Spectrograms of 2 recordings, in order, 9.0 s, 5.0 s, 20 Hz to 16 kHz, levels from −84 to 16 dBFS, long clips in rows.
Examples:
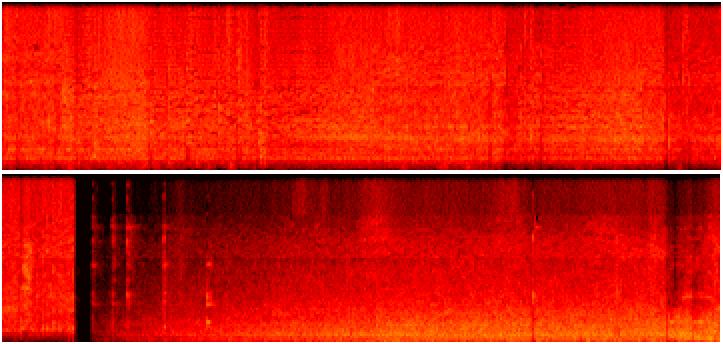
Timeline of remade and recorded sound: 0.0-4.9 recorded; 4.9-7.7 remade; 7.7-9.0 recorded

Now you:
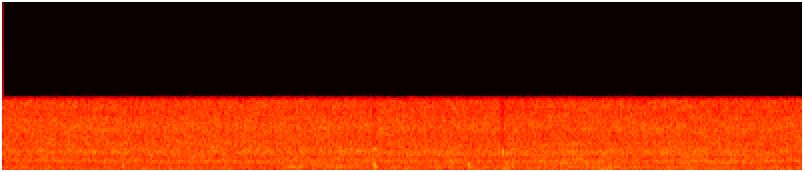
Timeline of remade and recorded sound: 0.0-1.6 recorded; 1.6-2.9 remade; 2.9-5.0 recorded

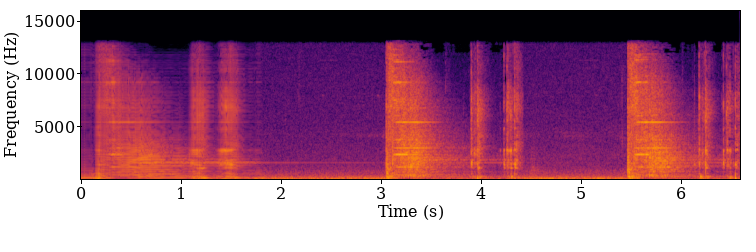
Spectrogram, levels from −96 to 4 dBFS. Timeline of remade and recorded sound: 0.0-1.8 remade; 1.8-6.6 recorded

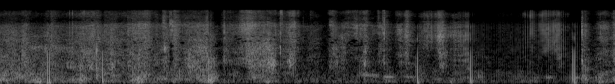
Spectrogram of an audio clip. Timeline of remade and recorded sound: 0.0-4.6 recorded; 4.6-5.8 remade; 5.8-6.2 recorded

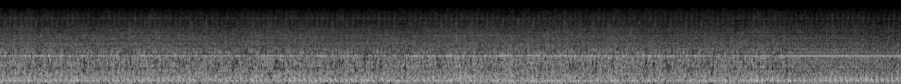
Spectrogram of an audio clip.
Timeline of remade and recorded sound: 0.0-7.9 remade; 7.9-9.0 recorded

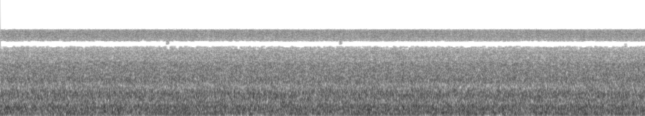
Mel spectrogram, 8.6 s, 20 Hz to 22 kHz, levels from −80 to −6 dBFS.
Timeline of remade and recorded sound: 0.0-2.9 recorded; 2.9-7.6 remade; 7.6-8.6 recorded

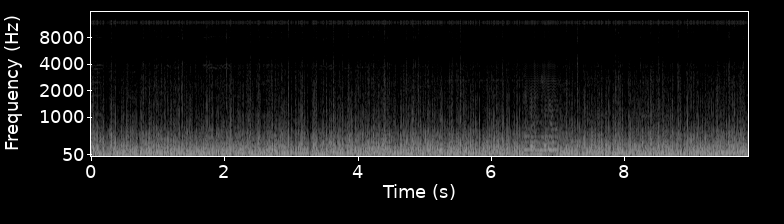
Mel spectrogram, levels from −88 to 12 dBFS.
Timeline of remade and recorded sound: 0.0-6.5 recorded; 6.5-7.0 remade; 7.0-9.9 recorded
